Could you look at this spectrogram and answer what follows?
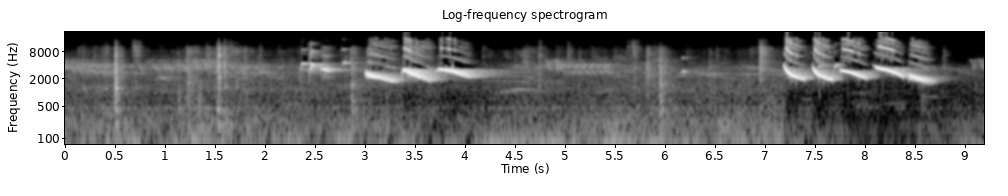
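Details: Green-winged saltator singing two loud phrases of slurred, descending whistles, each phrase of four or five quick notes, separated by a pause of about three seconds; faint clicks and a low background hum.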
